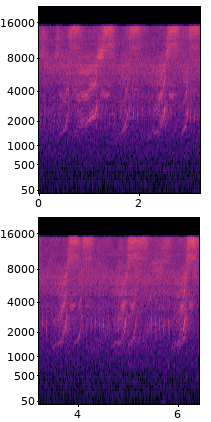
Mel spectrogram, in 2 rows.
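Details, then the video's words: Cicadas singing in Japanese summer beside a flowing stream: a buzzy high rasp pulsing in short rising sweeps roughly every 1.3 seconds, with a steady shimmering insect background and faint water. "小川の流れと蝉の声 自然音 ～夏～ Japan Sound of nature Cicada's voice"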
